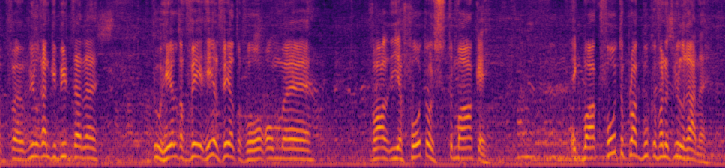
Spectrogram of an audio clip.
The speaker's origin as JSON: {"language": "Dutch", "town": "Valkenburg", "region": "Limburg", "country": "Netherlands", "said": "Ik kom van Valkenburg."}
